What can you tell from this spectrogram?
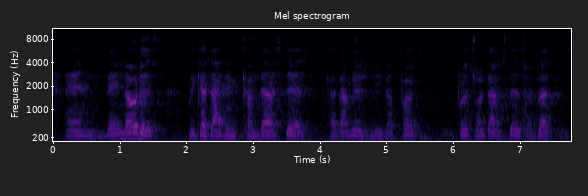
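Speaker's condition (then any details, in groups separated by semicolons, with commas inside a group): Traumatic brain injury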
